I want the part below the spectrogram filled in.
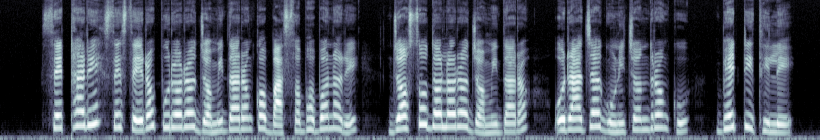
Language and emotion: Odia, neutral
